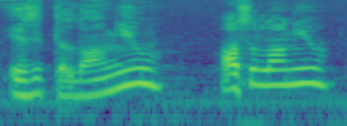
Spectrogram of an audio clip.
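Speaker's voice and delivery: ordinary delivery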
